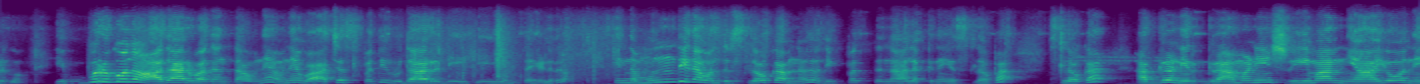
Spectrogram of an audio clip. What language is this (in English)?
Kannada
